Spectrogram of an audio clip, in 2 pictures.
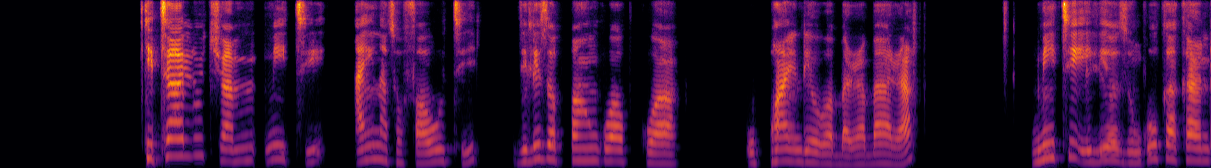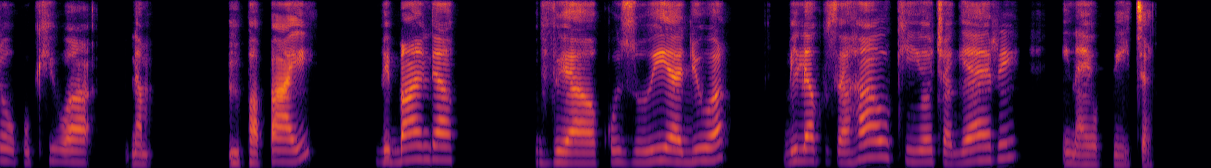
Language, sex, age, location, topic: Swahili, female, 25-35, Mombasa, government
